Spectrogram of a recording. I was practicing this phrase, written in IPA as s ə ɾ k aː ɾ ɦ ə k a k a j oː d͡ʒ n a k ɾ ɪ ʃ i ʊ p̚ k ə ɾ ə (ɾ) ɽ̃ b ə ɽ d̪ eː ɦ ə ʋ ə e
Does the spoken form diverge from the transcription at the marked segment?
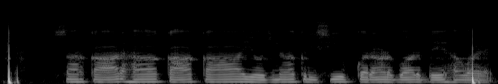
yes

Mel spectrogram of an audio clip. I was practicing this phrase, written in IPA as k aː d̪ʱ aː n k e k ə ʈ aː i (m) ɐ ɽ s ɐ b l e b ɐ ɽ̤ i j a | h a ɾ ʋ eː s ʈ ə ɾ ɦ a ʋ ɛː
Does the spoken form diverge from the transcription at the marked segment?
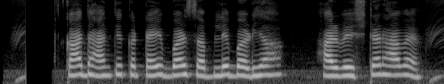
yes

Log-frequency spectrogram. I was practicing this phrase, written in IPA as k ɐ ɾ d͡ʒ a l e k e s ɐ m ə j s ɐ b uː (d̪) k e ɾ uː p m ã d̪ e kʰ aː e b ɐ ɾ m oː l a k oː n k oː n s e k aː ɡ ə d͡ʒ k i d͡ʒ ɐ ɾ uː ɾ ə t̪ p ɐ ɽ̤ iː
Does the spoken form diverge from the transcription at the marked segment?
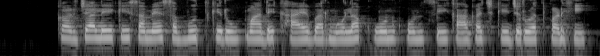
yes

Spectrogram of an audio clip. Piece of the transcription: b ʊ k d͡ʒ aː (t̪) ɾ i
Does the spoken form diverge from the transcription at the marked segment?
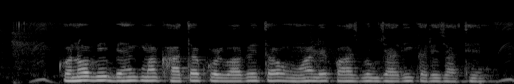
yes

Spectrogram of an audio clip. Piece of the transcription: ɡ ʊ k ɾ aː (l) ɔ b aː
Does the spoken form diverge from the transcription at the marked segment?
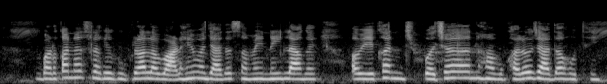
no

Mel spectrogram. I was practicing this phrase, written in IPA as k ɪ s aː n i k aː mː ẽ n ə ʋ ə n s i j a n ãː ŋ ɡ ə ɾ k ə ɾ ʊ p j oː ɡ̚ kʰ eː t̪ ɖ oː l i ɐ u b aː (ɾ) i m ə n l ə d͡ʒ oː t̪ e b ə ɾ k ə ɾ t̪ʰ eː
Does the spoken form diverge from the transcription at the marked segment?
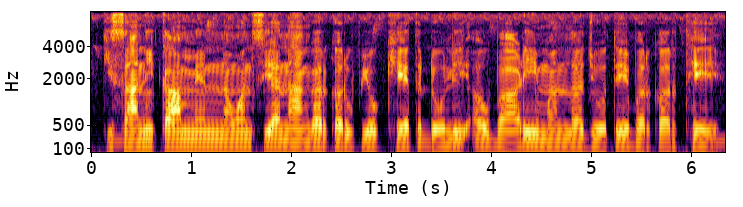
yes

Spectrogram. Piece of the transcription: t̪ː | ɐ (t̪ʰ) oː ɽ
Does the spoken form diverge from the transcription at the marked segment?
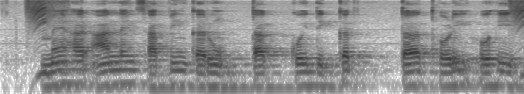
no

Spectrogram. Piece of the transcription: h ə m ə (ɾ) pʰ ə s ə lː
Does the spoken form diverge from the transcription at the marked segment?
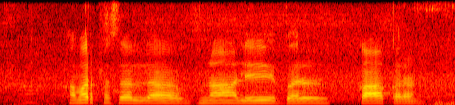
no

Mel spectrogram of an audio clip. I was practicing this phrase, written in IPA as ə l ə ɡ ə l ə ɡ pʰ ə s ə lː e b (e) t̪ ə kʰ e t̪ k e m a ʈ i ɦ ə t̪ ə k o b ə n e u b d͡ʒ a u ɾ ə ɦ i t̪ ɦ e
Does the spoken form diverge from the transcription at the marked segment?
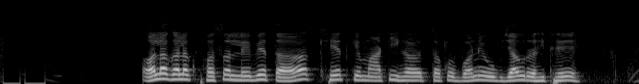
no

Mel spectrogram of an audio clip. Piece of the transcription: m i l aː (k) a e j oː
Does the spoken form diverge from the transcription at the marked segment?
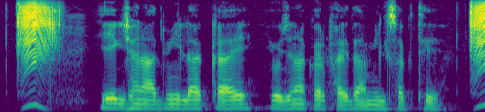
no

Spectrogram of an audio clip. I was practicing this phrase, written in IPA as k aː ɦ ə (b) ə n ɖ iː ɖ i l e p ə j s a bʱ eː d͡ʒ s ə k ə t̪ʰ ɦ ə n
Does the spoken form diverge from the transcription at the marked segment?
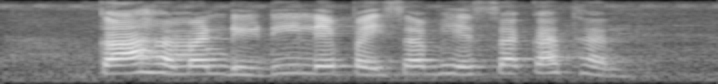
yes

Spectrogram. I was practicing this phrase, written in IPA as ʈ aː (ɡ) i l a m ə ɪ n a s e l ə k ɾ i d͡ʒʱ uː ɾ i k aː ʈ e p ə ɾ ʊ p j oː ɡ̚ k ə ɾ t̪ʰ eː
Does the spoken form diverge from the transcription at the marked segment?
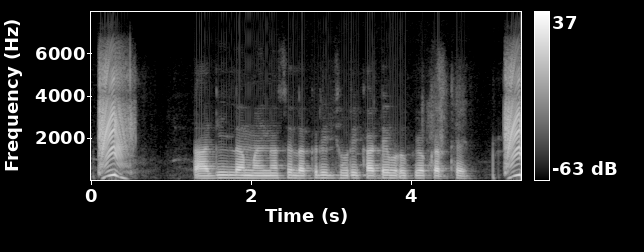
no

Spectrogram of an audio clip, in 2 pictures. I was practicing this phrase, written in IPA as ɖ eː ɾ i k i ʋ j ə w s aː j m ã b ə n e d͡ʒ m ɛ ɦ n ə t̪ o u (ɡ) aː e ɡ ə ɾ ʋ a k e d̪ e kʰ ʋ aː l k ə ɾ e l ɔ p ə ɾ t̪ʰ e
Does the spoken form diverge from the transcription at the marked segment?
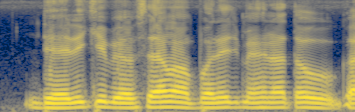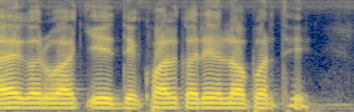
no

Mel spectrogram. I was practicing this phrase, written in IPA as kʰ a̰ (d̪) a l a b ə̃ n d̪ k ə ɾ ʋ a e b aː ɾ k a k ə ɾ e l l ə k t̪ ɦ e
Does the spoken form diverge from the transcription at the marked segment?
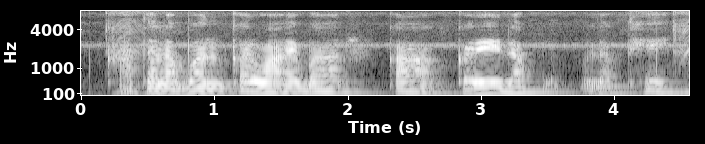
yes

